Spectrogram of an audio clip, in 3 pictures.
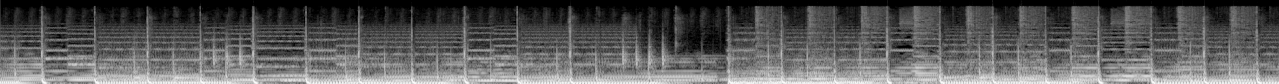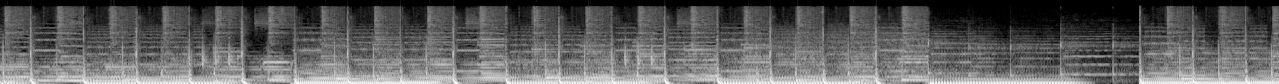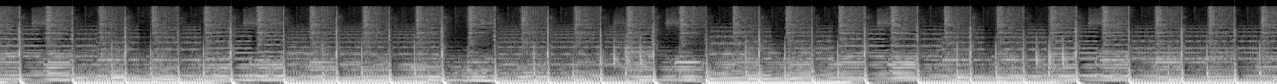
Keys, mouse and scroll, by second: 0.0 ctrl+s, 0.2 scroll up 2, 0.4 shift+middle click, 0.9-1.3 scroll up 1, 1.3 r, 2.5 ctrl+r, 3.4 Tab, 3.5 scroll down 2, 3.6 alt+middle click, 3.8 alt+middle click, 4.2 ctrl+s, 4.3 click, 4.5 scroll up 3, 4.7 Tab, 5.2 click, 5.6 l, 6.0 alt+middle click, 6.3 scroll up 5, 6.6 ctrl+s, 7.3 r, 8.5 click, 9.1 alt+middle click, 9.4 alt+middle click, 10.3 r, 11.2 alt+middle click, 11.5 scroll down 1, 11.8 alt+middle click, 12.4 click, 13.6 r, 14.3-15.3 scroll down 4, 14.5 alt+middle click, 15.3-16.3 scroll up 5, 15.5 alt+middle click, 16.3 middle click, 16.7 r, 17.5 alt+middle click, 17.7-18.8 scroll down 4, 17.9 Tab, 18.0 click, 18.8 ctrl+s, 19.0-19.3 scroll up 2, 19.3 ctrl+s, 19.5 Tab, 19.7 middle click, 20.0-20.4 scroll up 3, 20.4 click, 21.2 scroll down 2, 21.4 middle click, 21.6-22.5 scroll up 3, 22.5-23.7 drag, 23.9 alt+middle click, 24.1 alt+middle click, 24.5-25.2 scroll up 1, 25.2 r, 25.8 scroll down 2, 25.9 middle click, 26.3 Tab, 26.4 click, 26.7 alt+middle click, 27.1 ctrl+s, 27.2-27.5 scroll down 1, 27.5 shift+middle click, 27.8 scroll down 2, 28.0 ctrl+s, 28.2-28.6 scroll up 3, 28.4 shift+middle click, 28.6 Tab, 29.5 s, 31.0-31.3 scroll down 4, 31.3 Tab, 31.5 click, 32.0 ctrl+s, 32.3 shift+middle click, 32.8 ctrl+s, 33.0 click, 33.2 scroll up 3, 33.5 Tab, 33.8 alt+z, 34.3 click, 34.9-35.2 scroll up 1, 35.2 1, 35.6 click, 36.4 s, 38.1 Tab.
